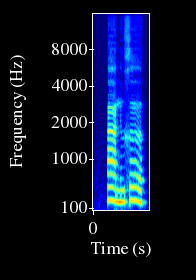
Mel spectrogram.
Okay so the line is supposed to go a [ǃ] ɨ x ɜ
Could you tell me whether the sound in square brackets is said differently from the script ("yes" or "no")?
yes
